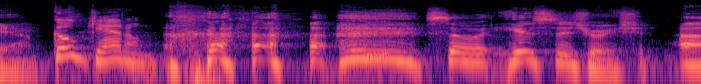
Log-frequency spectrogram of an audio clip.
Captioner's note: laugh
